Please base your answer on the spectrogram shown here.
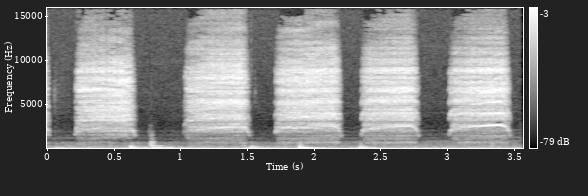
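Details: Wild barn owl nestlings in a monitored research nest box, food-begging with loud, harsh hissing screeches about half a second long, five in a row at a steady pace, while siblings keep searching after one swallowed a mouse whole; soft thumps and shuffling below.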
